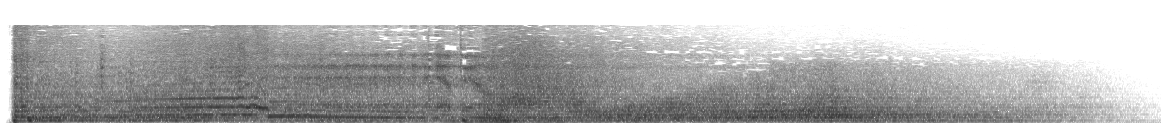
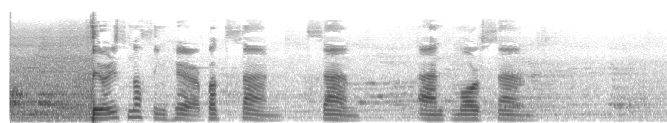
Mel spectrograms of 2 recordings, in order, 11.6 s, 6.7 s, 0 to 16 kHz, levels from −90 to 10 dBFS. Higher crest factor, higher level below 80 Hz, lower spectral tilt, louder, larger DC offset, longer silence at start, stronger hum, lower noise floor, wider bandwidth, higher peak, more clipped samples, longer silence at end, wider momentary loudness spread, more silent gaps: second, 16 dB vs 26 dB; first, -30 dBFS vs -54 dBFS; about the same, -6 dB/octave vs -5 dB/octave; first, -17 LUFS vs -25 LUFS; neither; about the same, 0.1 s vs 0.1 s; neither; first, -61 dBFS vs -53 dBFS; second, 7.6 kHz vs 11 kHz; about the same, 0 dBFS vs 0 dBFS; neither; first, 1.05 s vs 0.35 s; second, 11 LU vs 22 LU; neither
